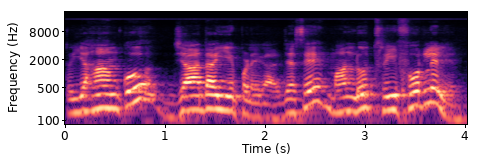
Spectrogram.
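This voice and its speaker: A man's voice: a little high, very animated, moderate pace. Male chemistry tutor, drills students with repeated questions. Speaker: chemistry teacher. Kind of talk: explaining on a whiteboard.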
